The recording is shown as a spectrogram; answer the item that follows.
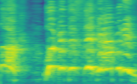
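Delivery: very high-pitched, loud reviewer voice. Imitating a reviewer pointing at a clip: Nostalgia Critic impression. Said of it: "that's my impression of him".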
